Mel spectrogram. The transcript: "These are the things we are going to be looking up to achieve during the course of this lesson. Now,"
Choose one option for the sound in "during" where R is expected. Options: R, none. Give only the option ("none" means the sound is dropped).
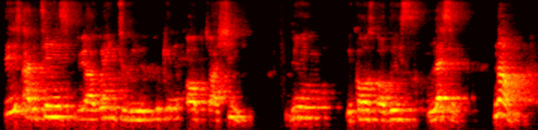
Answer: none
